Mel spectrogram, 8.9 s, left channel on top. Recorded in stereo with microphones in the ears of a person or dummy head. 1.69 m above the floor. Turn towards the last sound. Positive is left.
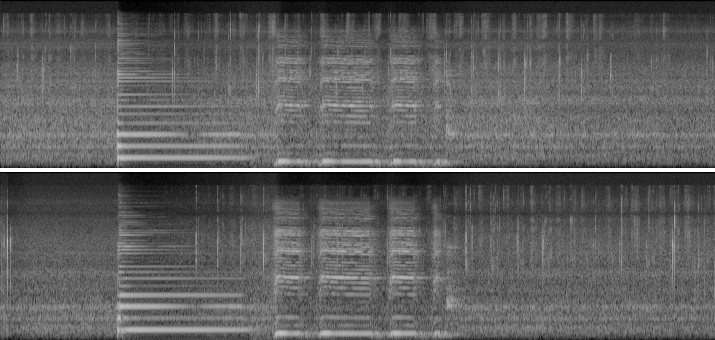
turn(degrees=55)  # may be behind; listen again after turning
